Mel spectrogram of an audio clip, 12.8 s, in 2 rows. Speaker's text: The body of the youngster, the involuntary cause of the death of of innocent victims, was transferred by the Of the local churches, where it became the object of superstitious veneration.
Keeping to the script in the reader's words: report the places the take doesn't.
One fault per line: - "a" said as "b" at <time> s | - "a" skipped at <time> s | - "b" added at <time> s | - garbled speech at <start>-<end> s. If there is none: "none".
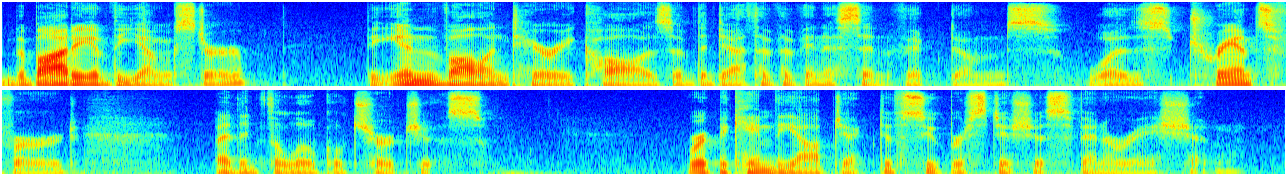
none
